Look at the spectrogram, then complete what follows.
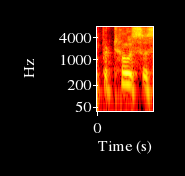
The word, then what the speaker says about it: ptosis: I'm not having a lift I'm having ptosis surgery. It's spelled PTOSIS.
